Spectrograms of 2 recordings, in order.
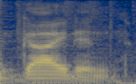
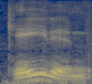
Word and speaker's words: Gaiden: talk about ninja gaiden i always grew up calling it ninja gaiden which i guess is technically the wrong pronunciation i'll try my best to focus on gai and not fall back to my usual gay so this series has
